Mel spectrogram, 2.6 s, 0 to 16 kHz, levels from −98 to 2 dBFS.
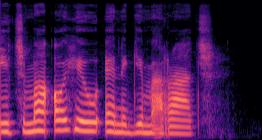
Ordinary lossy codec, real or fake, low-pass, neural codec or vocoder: none; fake; 14.4 kHz; vocoder, 44.1 kHz, 128 mel bands, Pupu-Vocoder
